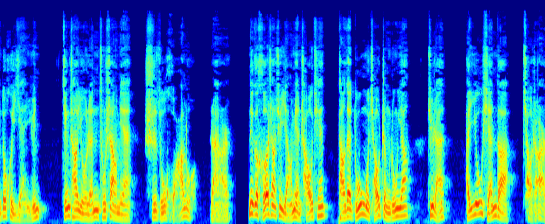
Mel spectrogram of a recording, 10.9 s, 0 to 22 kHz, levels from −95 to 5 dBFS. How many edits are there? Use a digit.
1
